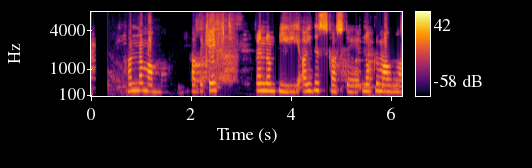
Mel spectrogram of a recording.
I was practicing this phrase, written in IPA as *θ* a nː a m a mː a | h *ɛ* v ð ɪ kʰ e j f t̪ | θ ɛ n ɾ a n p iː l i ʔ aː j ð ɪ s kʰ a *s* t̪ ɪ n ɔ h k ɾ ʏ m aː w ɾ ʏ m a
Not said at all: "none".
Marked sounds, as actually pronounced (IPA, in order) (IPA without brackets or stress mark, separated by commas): h, a, s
